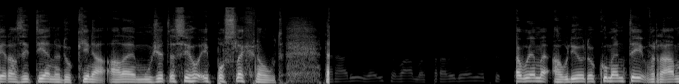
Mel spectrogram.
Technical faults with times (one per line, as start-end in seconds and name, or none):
3.29-5.17 audio dropout to a faint residue
5.85 gap between stream segments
